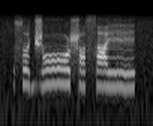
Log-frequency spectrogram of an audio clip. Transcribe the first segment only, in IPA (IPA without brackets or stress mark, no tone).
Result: sˤ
